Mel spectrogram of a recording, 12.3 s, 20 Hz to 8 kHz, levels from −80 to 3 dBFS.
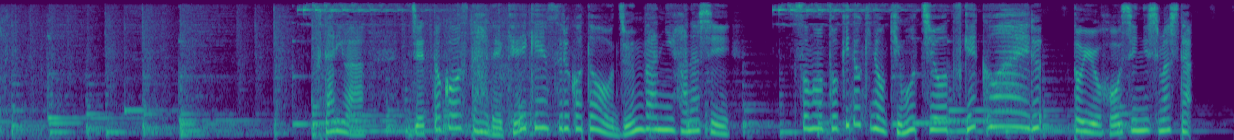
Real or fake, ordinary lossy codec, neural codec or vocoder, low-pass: real; none; none; 7.2 kHz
